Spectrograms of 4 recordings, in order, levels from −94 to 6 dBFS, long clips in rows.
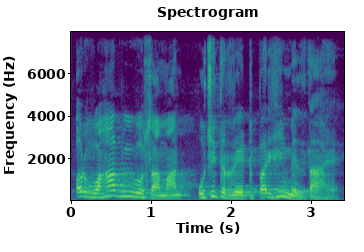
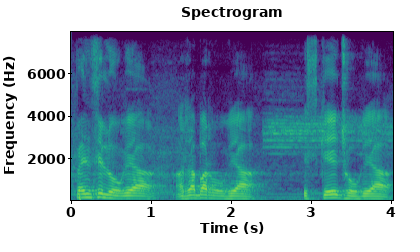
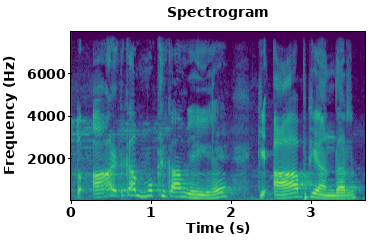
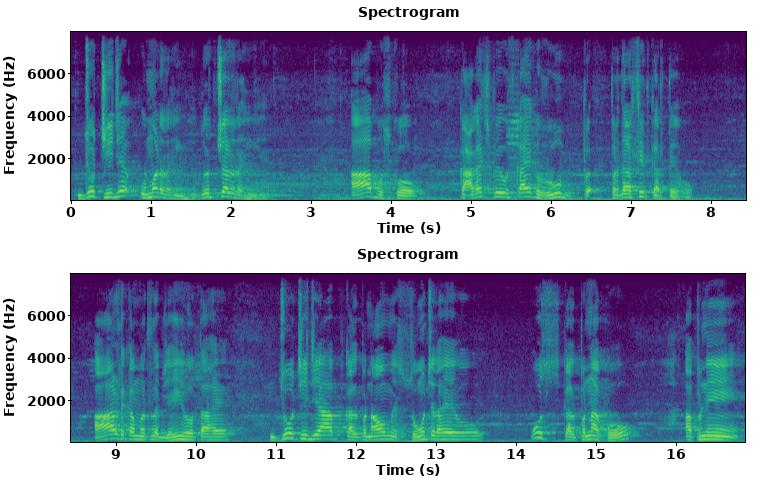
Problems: none marked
